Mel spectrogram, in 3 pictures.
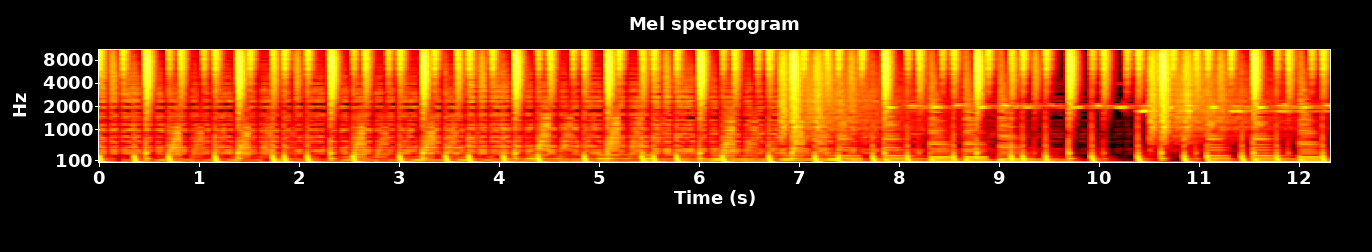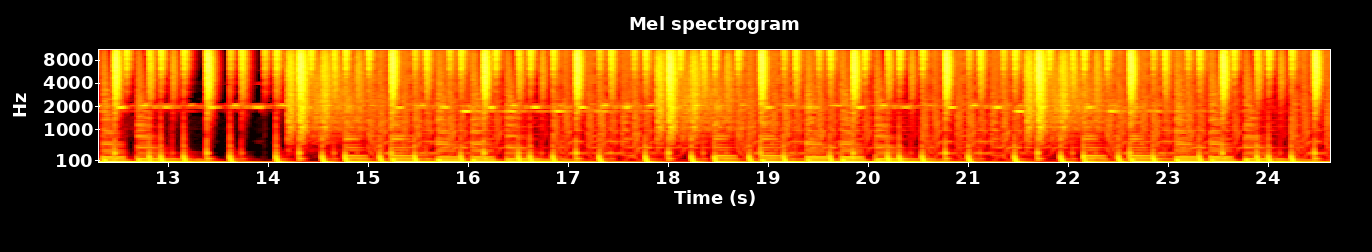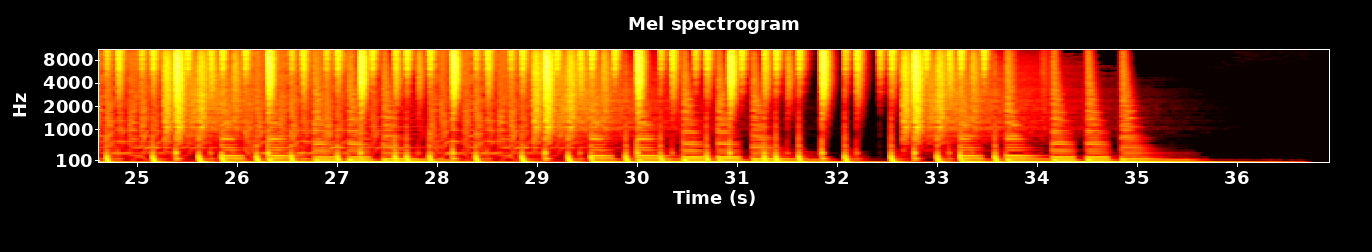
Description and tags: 130 IntroOutroSeq clubland
130, 130-bpm, 130bpm, bpm, breakbeat, club, credits, dance, electronic, intro, mix, music, outro, sequence, track, trance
